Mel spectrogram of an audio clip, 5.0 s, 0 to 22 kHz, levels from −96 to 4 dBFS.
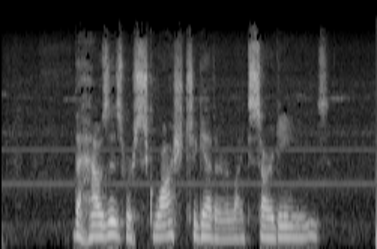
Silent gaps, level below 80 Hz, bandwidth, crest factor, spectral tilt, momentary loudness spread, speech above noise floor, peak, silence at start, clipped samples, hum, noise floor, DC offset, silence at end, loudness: none; -66 dBFS; 15 kHz; 20 dB; -3 dB/octave; 14 LU; 30 dB; -10 dBFS; 1 s; under 0.1%; none; -58 dBFS; under 0.1%; 0.65 s; -26 LUFS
